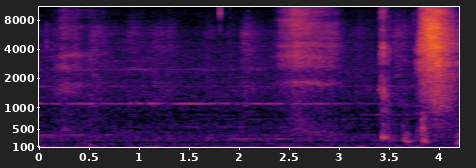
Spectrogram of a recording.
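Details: Spring-allergy sneezing into a handkerchief: quiet room noise, then a short inhaled catch and a partly muffled sneeze; strong perfume mentioned.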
